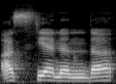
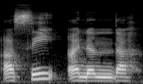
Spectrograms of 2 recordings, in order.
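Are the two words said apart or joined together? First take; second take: joined; apart. First: The two words are blended into one. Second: The two words are said separately.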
